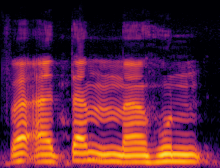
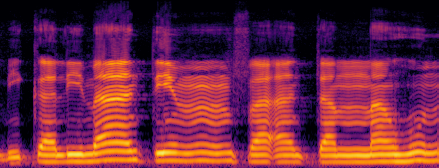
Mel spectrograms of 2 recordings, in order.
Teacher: harusnya itu hunnya itu diberikan dengungnya walaupun dia wakaf ya, jangan fa'atammahun, harus didengungkan bi kalimatin fa'atammahun ya kan.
